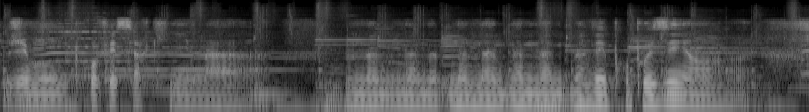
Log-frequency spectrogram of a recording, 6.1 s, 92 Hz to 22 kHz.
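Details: Stuttering since starting middle school in a 26-year-old man, with repetitions and hesitations during a simulated professional phone call done as a speech-therapy exercise.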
